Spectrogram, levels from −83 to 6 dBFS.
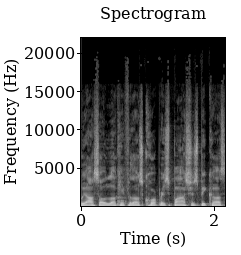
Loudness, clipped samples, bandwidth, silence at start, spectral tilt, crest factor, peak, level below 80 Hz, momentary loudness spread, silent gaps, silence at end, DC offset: -19 LUFS; under 0.1%; 19 kHz; 0 s; -5 dB/octave; 14 dB; -6 dBFS; -34 dBFS; 2 LU; none; 0 s; under 0.1%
